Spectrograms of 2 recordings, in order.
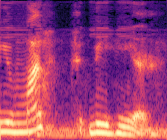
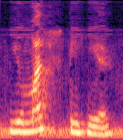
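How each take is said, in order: First: Must is stressed with its t pronounced. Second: The t in must is dropped, unstressed. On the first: "If you are stressing must" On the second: "The ta here is dropped"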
